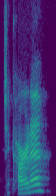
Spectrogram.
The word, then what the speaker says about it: Jakarta: It takes place in Jakarta.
